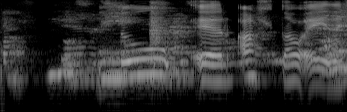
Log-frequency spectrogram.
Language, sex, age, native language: Icelandic, female, 9, Icelandic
